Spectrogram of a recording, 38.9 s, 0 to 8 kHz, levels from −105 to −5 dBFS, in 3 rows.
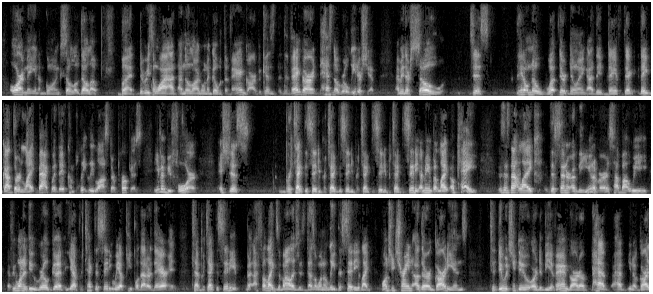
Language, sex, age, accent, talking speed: English, male, 30-49, American, 220 wpm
